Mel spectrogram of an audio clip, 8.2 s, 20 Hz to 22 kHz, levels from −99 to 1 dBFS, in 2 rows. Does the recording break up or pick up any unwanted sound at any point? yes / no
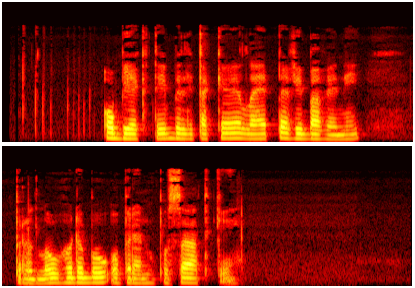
no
